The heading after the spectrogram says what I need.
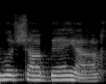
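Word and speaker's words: לְשַׁבֵּחַ: Usually when you see in Hebrew, you do the letter and the vowel under it, or the vowel on top of it, or the vowel next to it.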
